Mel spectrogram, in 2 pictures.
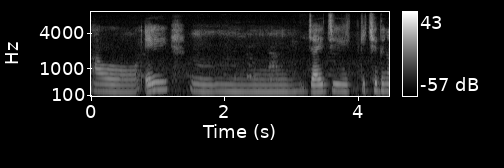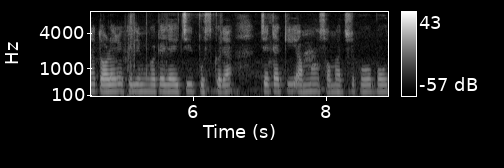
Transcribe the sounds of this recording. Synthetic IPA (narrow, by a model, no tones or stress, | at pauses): awei | d͡ʒajt͡ʃikit͡ʃʰid̪inɔt̪ɔɭɔɾɔpʰilimɡɔʈed͡ʒajt͡ʃʰipuskɔɾa | d͡ʒeʈakiamɔsɔmad͡ʒɾɔkobɔut̪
